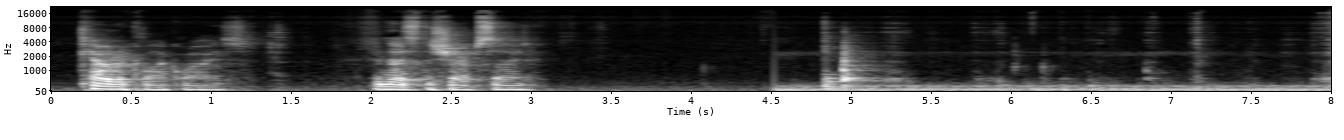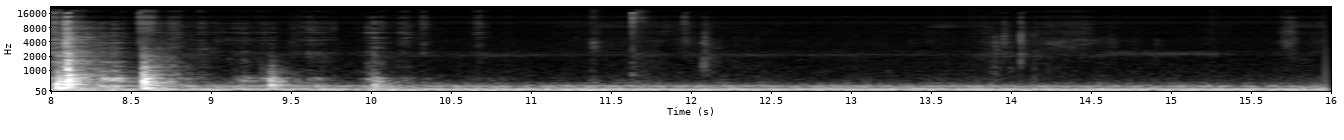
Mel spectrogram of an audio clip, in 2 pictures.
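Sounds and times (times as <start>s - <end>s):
steady low hum: 4.5s - 16.0s.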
